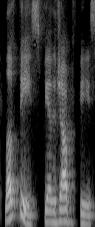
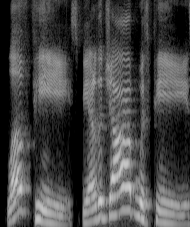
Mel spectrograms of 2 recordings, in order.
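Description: First: The line is said in a relaxed, low-energy way. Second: The line is said in a forceful, high-energy way. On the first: This imitates the original casual delivery. The speaker calls it right. "doesn't kind of feel it" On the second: This imitates the replacement's overdone delivery. The speaker calls it wrong. "calm down, dude. Chill"

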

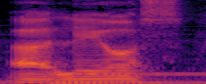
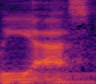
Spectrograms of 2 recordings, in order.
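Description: First: The surname is pronounced the French way. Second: The surname is pronounced the English way. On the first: "That's the French pronunciation" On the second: "Liast is the English pronunciation"

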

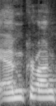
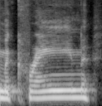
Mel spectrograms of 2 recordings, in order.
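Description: First: The name is said like 'M-Kron'. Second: The name is said like 'McCrane'. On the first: This is how the speaker has always said it. "I say the M-Kron crystal" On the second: This is how some other people say it. "some people say McCrane"

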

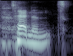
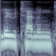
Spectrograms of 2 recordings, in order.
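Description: First: It is said the British way, with an f-sound. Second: It is said the American way, starting with 'loo'. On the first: "Lieutenant is the British way" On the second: "and lieutenant is the American"

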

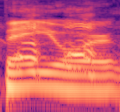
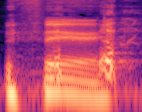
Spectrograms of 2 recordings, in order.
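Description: First: The name is said to rhyme with mayor. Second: The name is said like the word fair. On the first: "Fayor like mayor" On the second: "That's probably how I would pronounce it"

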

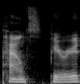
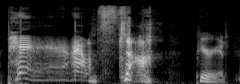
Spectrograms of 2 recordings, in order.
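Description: First: The words are said flat without emphasis. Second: The words are said with strong dramatic emphasis. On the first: "didn't have the same quite emphasis here. It was literally just pounce period" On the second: "It wasn't like"

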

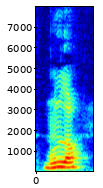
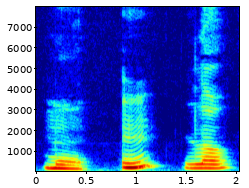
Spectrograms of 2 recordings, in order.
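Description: First: The words are said fast and run together. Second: The words are said separately and slowly.

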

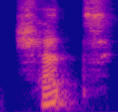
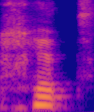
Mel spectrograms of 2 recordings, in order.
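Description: First: It starts with a 'ch' sound as in church. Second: It starts with a rough throaty sound. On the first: The speaker calls it wrong. "English pe speaking people would pronounce it chet because it starts with a ch" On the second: The speaker calls it right. "like a very kind of guttural pronunciation"

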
